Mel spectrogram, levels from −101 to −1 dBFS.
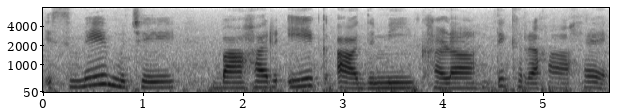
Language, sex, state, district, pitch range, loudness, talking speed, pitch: Hindi, female, Madhya Pradesh, Katni, 180-215 Hz, -17 LUFS, 95 wpm, 195 Hz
